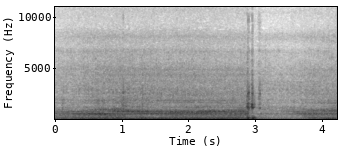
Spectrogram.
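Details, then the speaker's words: Nissan Xterra idling with A/C on max but blowing only hot air: thin steady high-pitched screech with a burning clutch smell from a completely failed A/C compressor clutch, later replaced along with the serpentine belt; AC compressor clutch screech. "screeching sound and the smell of you know, burning clutch was pretty evident."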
